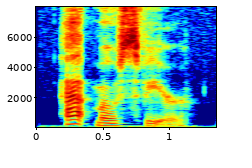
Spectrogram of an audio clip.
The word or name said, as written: Atmosphere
